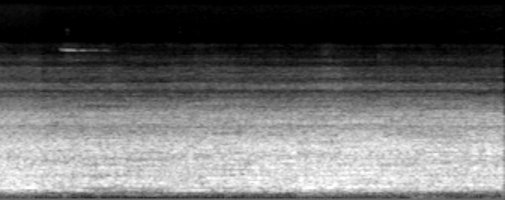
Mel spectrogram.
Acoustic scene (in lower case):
street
